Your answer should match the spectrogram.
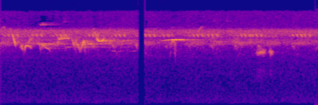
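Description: Faint outdoor ambience of many short, high chirping calls from small wild animals, with a brief break in the sound about two seconds in.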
